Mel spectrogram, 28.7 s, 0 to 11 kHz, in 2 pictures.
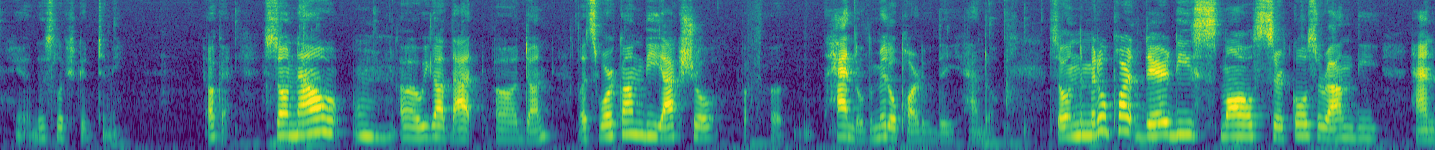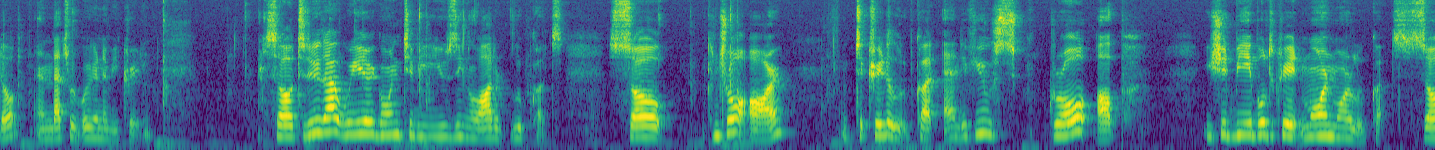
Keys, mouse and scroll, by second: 0.0-0.4 scroll up 3, 0.5-1.3 scroll down 5, 1.1 middle click, 2.4-2.8 scroll up 2, 2.8 shift+middle click, 3.2 middle click, 4.2 scroll up 2, 4.3 middle click, 4.8-5.4 scroll down 4, 9.3-9.6 scroll up 3, 9.9 shift+middle click, 10.2 middle click, 14.1-14.5 scroll up 1, 14.8 shift+middle click, 15.2 shift+scroll down 1, 15.7-16.9 scroll down 4, 15.9 Tab, 16.9 click, 17.6 middle click, 18.4 ctrl+r, 21.7 ctrl+r.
